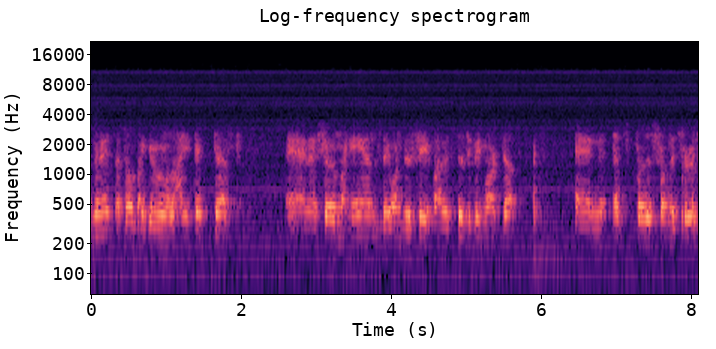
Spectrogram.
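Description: Speech heard over a telephone line: a person talking continuously in a thin, narrow-band voice, with two brief pauses.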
